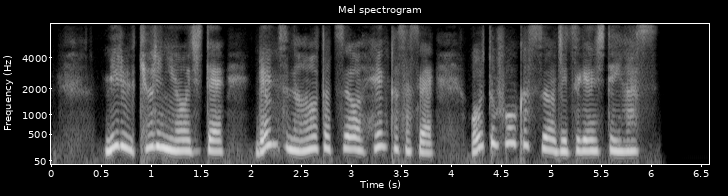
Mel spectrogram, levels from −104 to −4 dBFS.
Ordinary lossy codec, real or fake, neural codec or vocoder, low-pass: none; fake; codec, 16 kHz, 2 kbps, FreqCodec, smaller model; none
